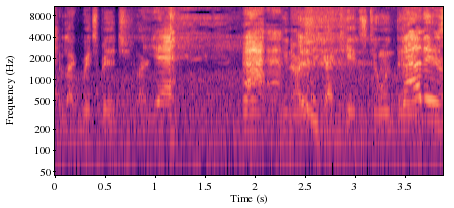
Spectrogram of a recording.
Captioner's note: driver laughs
